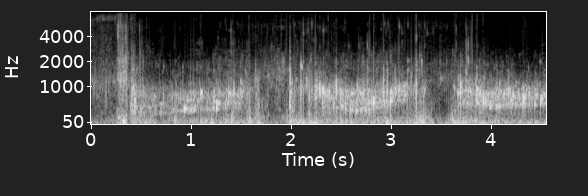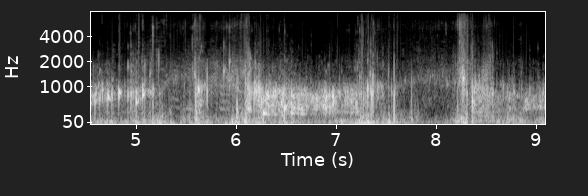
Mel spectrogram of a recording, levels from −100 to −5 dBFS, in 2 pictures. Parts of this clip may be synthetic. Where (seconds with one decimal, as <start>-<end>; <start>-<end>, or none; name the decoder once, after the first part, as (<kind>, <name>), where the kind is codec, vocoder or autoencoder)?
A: 1.0-6.1 (vocoder, Vocos)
